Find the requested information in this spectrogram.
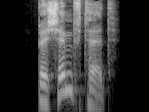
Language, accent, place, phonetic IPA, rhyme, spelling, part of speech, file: German, Germany, Berlin, [bəˈʃɪmp͡ftət], -ɪmp͡ftət, beschimpftet, verb, De-beschimpftet.ogg
- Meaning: inflection of beschimpfen: 1. second-person plural preterite 2. second-person plural subjunctive II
